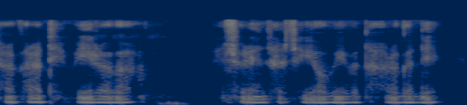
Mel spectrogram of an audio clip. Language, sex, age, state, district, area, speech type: Manipuri, male, 30-45, Manipur, Kakching, rural, spontaneous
